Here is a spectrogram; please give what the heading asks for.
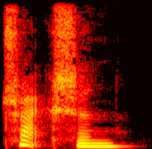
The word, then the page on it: traction: British English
